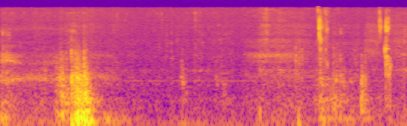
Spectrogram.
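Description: Faint handling sounds: fingers scooping leather cream from a plastic jar and rubbing it into leather tie strings. A soft knock comes just under a second in, and a few faint ticks follow later.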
